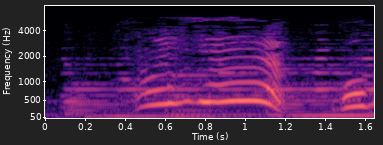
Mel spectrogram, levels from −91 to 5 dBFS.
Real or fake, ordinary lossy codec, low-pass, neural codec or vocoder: real; MP3, 24 kbps; 7.2 kHz; none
